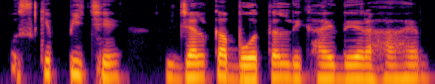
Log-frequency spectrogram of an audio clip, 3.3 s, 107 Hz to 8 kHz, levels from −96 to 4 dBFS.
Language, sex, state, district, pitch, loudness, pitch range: Hindi, male, Jharkhand, Ranchi, 150 Hz, -18 LUFS, 145-155 Hz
